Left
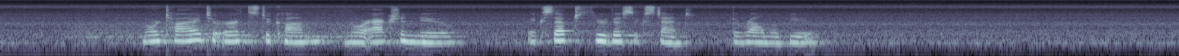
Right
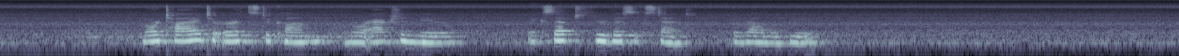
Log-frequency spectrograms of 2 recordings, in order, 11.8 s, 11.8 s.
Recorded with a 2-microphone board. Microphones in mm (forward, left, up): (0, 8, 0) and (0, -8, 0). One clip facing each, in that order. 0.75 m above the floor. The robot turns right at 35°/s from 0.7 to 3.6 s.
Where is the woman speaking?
10° left, 0.7 m; by 8.3 s 90° left, 0.7 m.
